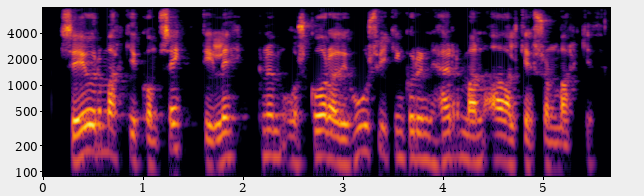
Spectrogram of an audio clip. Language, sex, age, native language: Icelandic, male, 60-69, Icelandic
